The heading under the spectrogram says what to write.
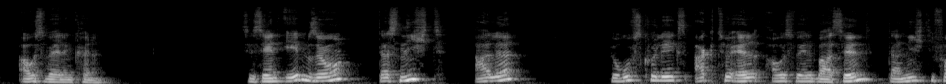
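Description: No technical faults are audible.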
